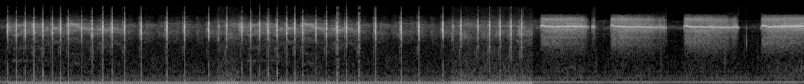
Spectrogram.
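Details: Swiftlet sounds played to draw swiftlets into a bird house: five seconds of fast, clicking, ticking chirps, followed by four long, hissing, buzzy bursts with a thin whistled line, over a steady low hum.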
